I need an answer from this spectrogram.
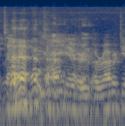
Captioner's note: laughter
